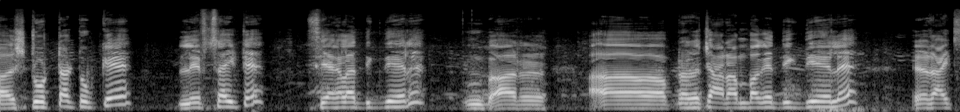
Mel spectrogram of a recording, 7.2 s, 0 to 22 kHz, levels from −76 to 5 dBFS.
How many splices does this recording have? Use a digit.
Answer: 0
